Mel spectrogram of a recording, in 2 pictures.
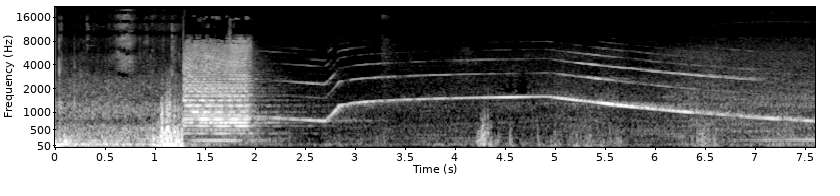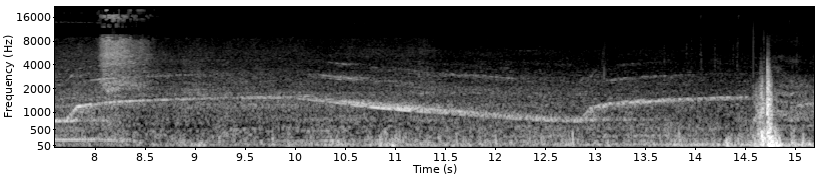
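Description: A police siren wails in long rising and falling sweeps, loud and fairly close, with sharp horn blasts at the start and end.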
